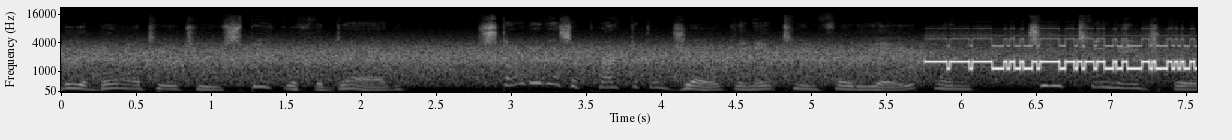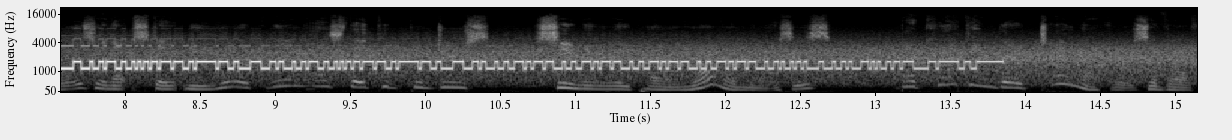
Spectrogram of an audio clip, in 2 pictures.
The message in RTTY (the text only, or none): CQ TEST UR7UON UR7UON CQ CQ CQ CQ DE ZS5I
